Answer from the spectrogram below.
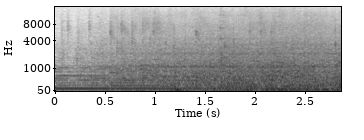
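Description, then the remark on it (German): Steady low rumble of a train station, with the heavy drone of a train rolling past and faint metallic clatter, continuous throughout. “Was machen Sie hier am Bahnhof?”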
